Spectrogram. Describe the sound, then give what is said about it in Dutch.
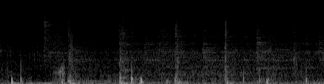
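Footsteps climb a staircase in a multi-storey house on the way to the second floor: a steady run of hard, knocking steps with a clip-clop rhythm, faint against a light background hiss. “We gaan nu naar verdieping 2. En dan gaan we de trap op.”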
